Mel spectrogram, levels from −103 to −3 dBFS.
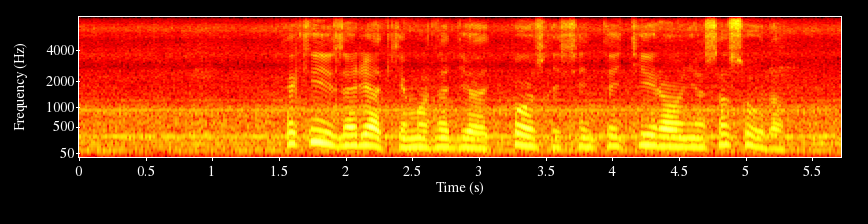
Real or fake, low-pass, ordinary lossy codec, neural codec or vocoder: real; none; none; none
